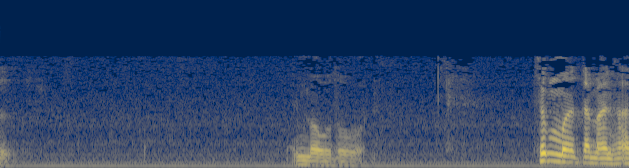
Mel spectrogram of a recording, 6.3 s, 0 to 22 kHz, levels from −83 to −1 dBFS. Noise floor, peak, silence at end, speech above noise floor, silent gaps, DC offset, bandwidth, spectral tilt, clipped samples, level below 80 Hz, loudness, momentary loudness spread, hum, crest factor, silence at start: -42 dBFS; -2 dBFS; 0 s; 23 dB; none; under 0.1%; 5.8 kHz; -11 dB/octave; under 0.1%; -44 dBFS; -20 LUFS; 26 LU; none; 22 dB; 0 s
